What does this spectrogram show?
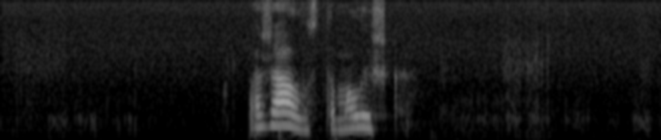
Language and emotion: Russian, neutral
